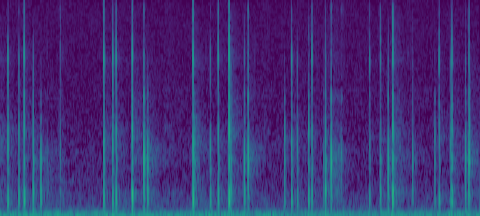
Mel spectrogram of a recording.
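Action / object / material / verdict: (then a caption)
tap / small printed cardboard box / cardboard / none. A small printed pink cardboard box of facial sheet masks is held upright in the hand near the mic while long painted nails scratch and tap its printed face. Quick, dry clicks and scratches come in an irregular, rapid run, each dying out almost instantly and ringing bright over a low, steady background hiss.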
